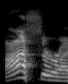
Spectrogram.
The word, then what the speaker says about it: Asura: Asura is how you pronounce his name.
